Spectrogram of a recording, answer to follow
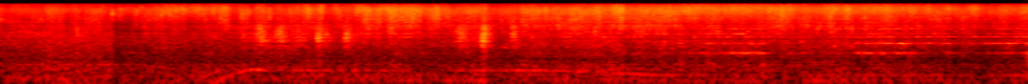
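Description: Garden hose spray nozzle spraying water into a cast iron Dutch oven and splashing onto a plastic tarp, rinsing the pot after its vinegar soak. The spray runs steadily, with a few sharper splashes around the middle.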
